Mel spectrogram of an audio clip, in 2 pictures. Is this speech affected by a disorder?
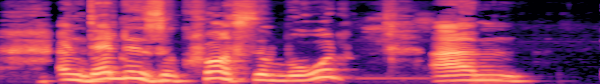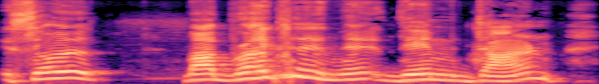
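Yes: dysarthria post-stroke; speech highly affected, lost most mobility, vision and hearing also affected; years post-stroke, slowly improving, speaking, eating, walking, one-handed wheelchair, speech therapy with Bethany Wilson; initially unable to communicate by text or voice, often not understood, now more understandable.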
